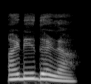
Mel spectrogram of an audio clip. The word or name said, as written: ಅಡಿದಳ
